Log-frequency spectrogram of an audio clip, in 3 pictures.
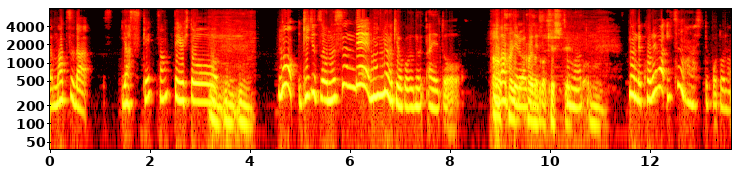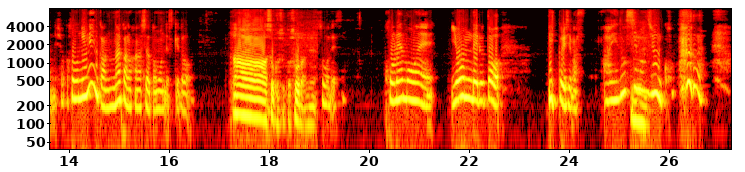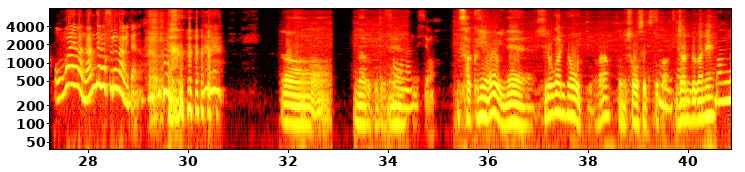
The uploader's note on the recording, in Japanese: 今回も音質悪いかも。ごめんなさい。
